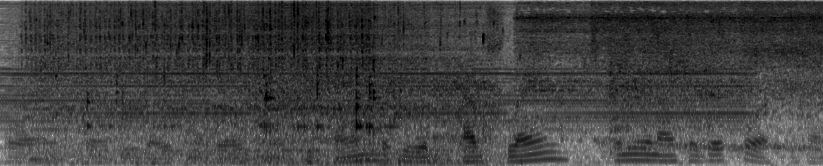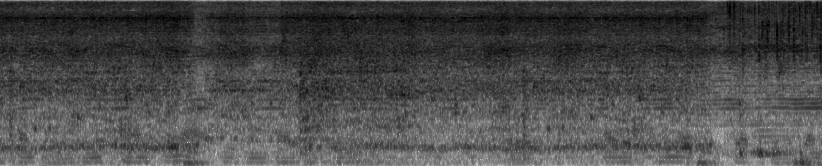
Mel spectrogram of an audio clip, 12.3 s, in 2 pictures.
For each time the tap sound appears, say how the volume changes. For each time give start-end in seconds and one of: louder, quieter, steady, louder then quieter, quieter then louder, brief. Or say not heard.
0.0-12.2 quieter.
